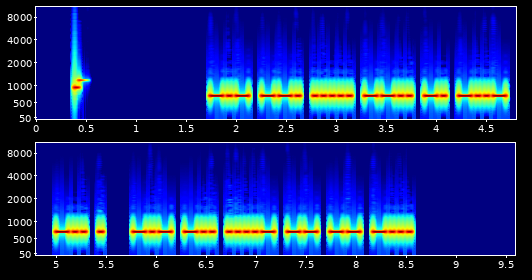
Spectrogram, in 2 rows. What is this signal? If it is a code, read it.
Morse code, heard as a keyed tone, about 28 wpm, 700 Hz. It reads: KG5ZNX DE KD4MMB
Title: USA Callsign DE Callsign 28wpm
